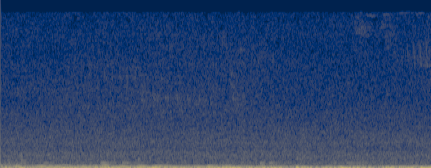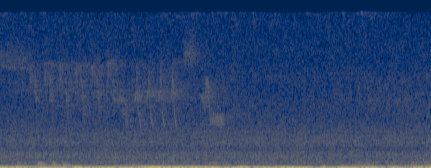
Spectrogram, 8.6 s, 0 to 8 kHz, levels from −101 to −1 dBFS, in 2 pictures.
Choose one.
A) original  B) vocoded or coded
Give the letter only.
A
